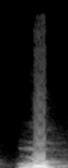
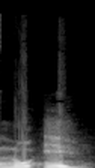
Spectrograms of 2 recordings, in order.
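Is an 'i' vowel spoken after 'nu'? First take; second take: no; yes. First: No vowel follows the 'nu' syllable. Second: An 'i' vowel follows the 'nu' syllable. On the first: The speaker calls it right. "tapi nuh" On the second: The speaker calls it wrong. "bukan nuih"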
